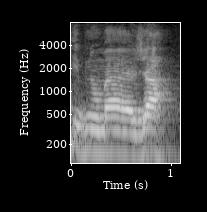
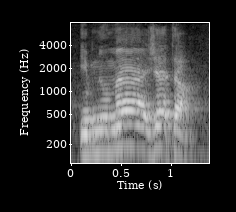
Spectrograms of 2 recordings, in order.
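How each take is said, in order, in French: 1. Le nom se termine sur un son h final bloqué. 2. Le nom se termine par un son « ta » ajouté à la fin. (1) "On dit Ibn Majah. Tu t'arrêtes dessus, Sukun" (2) "beaucoup d'erreurs chez certaines personnes qui prononcent Ibn Majata"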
